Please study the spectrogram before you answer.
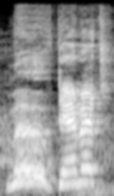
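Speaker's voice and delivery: high-pitched urgent yell. A narrator's reading. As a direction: yell it as you charge into a crowd.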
